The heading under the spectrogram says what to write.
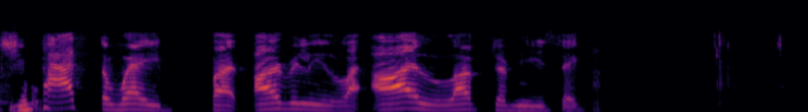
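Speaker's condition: Cerebral palsy; lost singing ability

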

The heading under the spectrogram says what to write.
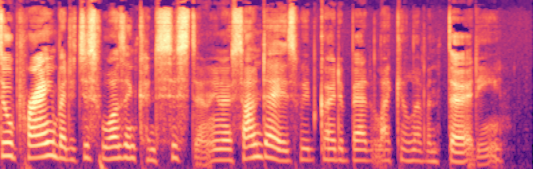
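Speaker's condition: No condition

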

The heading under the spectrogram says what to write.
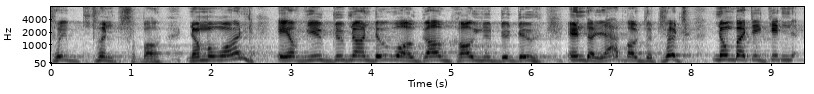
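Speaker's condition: Cerebral palsy; speech impediment

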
